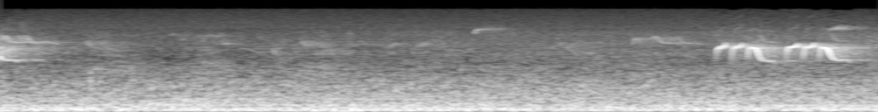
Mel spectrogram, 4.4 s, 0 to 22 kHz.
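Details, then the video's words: Oak titmouse, Old Torrance, Los Angeles County, California, January 21, 2020: after several seconds of low rumbling background noise and faint chirps, one short phrase of repeated high whistled notes arrives near the end. "Oak Titmouse Song"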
